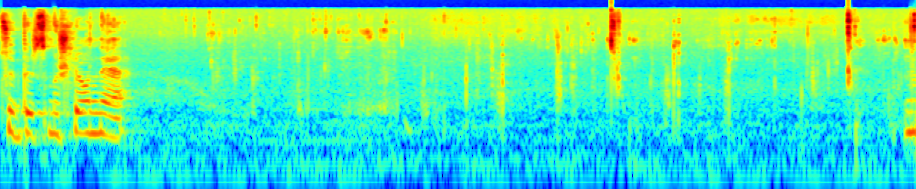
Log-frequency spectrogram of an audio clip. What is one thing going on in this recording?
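A young woman chews food with soft wet crunches close to a microphone.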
